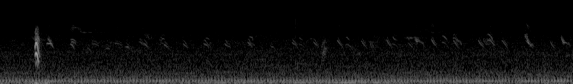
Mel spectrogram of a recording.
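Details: Baby American robins in Georgia give many faint, short high chirps in a quick scattered series, with one sharp loud click early on and a steady low hum underneath.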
